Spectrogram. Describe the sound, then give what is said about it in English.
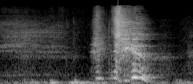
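A single loud sneeze bursts out with a sharp, breathy hiss after a brief inhale, then fades quickly into quiet. “I'm gonna sneeze.”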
